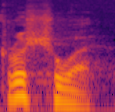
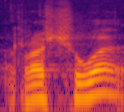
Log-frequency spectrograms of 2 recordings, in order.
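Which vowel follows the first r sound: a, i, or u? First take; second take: u; a. First: The first vowel is a u sound. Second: The first vowel is an a sound. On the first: "dan rushwa. Tiga harokat pada ra"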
